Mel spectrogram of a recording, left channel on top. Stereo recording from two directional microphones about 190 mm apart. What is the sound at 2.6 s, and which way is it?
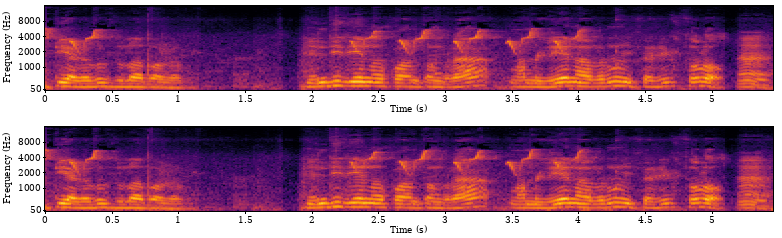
Speech, 20° right (ahead or behind).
